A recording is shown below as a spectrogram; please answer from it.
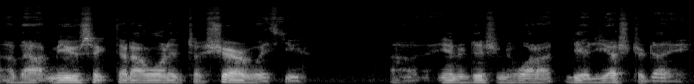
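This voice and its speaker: Older guy, lowish voice, talks real slow with lots of uh's and restarts. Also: flat delivery, husky. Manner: slow, hesitant, many "uh" fillers and restarts. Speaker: retired illustrator and singer sharing thoughts. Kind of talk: unscripted personal talk to camera.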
